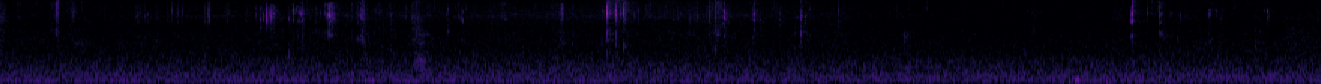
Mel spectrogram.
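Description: Raccoon chewing potato chips: faint, crisp crunches that come in small clusters with quiet gaps between them.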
